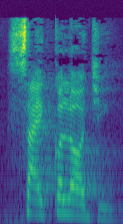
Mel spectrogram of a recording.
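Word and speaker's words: psychology: पी कब silent होता है? जब एस से पहले पी आता है तब पी साइलेंट हो जाता है। किससे पहले? एस से पहले। जैसे साइकोलॉजी, साइकेस्ट्रिस्ट, साइकोथेरेपी, एस से पहले पी, साइकोथेरेपी।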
